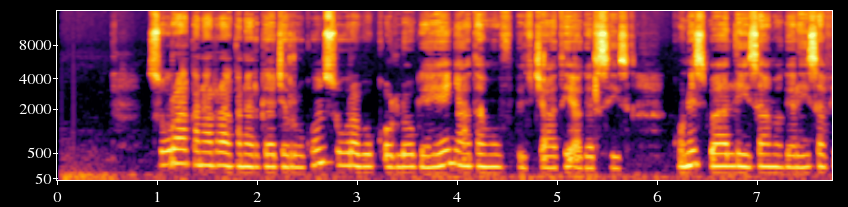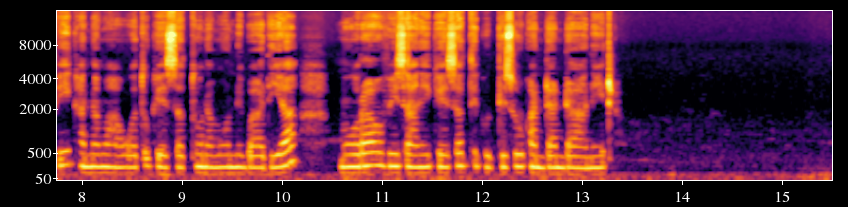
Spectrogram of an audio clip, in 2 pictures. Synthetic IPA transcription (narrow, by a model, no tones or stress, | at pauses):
suːɾaːkɐnɐrːaːkɐnɐɾɡaːd͡ʒɪrːʊkʊnsuːɾɐbɔkʼːɔlːo̞ːɡɐheːɲaːt̪ɐmuːfbɪlt͡ʃʼaːt̪ʰeːɐɡɐɾsiːsɐ̥kʊnɪsbaːlːiːɪsaːmɐɡɐɾeːsɐfɪkɐnːɐmɐhɐwːɐt̪ʊke̞ːsːɐt̪ːuːnɐmo̞ːnːɪbaːd̪ɪjaːmoːɾaːɔfiːsaːniːke̞ːsːɐt̪ːɪɡʊd̪ːɪsuːkɐnd̪ɐnd̪ɐʔɐneːᶑɐ̥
